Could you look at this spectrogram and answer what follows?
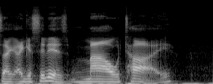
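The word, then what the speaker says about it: Moutai: spelled like yeah it's I guess it is ma Thai it's meant to be pronounced ma Thai but using a different uh spelling uh than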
